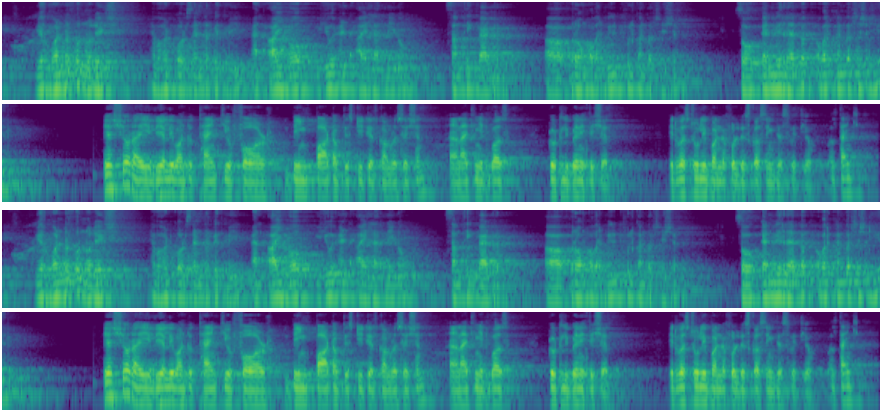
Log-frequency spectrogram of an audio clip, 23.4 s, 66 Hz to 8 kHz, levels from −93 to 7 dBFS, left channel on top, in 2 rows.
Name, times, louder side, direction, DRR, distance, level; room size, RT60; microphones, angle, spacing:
voice 1, 0.4-1.5 2.0-5.5 6.0-6.7 7.2-9.1 9.8-11.8, right 1 dB, 55° right, 5 dB, 4.5 m, -27 dB
voice 2, 13.1-17.4 17.7-18.5 19.0-19.8 20.6-23.1, right 1 dB, 15° right, 12 dB, 0.8 m, -21 dB
29.5 x 22.0 x 7.8 m, 1.4 s
head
